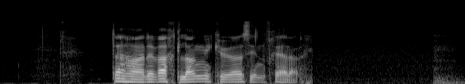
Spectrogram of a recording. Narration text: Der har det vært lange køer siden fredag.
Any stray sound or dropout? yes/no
no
